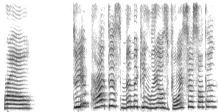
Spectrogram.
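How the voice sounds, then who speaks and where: A blunt teenage turtle brother from a story, voiced by a woman, pitched high. He is guilt-ridden and awkward with feelings, and he speaks in unhurried lines. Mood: amused.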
